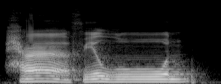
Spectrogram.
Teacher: bukan ha besar, namun ha yang tengah tenggorokan. Hafizun.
